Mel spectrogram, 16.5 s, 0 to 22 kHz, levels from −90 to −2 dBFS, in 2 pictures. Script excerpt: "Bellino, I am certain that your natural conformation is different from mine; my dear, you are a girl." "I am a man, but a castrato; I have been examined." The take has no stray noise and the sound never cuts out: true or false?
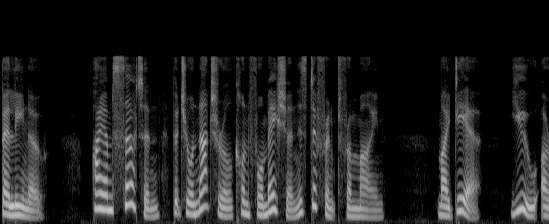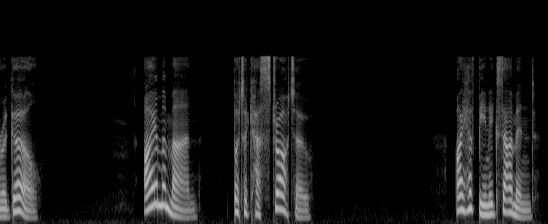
true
